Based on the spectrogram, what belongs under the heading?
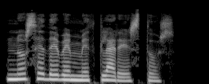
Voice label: spanish, spanish phrases

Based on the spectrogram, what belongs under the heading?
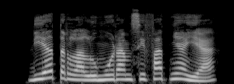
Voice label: indonesia, indonesian negative phrases

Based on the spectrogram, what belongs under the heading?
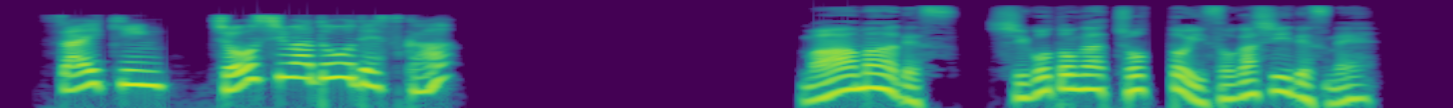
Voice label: anime, Natural Japanese Conversations

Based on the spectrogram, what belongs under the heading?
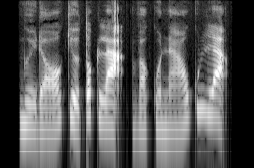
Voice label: Vietnamese; 日常の不満、怒り、批判といった感情をベトナム語でどのように表現するのか、ネガティブな感情を持つフレーズ集

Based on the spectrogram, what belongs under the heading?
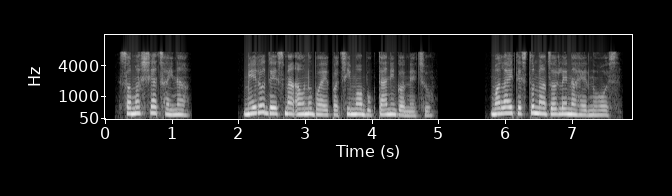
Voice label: Nepali, nepali phrases; 50 nepali phrases you can use while sightseeing or traveling part 2

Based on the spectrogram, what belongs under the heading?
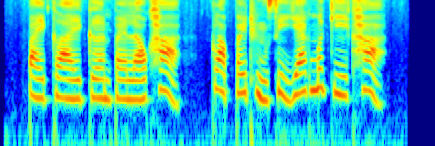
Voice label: Thai, basic thai phrases

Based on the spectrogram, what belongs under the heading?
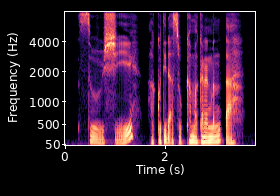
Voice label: indonesia, indonesian negative phrases

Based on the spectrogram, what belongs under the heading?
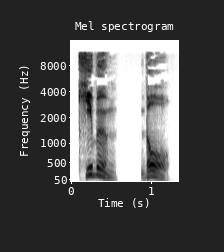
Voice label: anime, japanese anime and internet slang

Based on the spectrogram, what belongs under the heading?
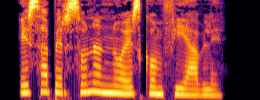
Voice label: spanish phrases, negative language; slander and gossip

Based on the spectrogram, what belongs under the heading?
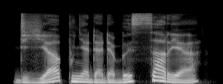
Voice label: indonesian phrases

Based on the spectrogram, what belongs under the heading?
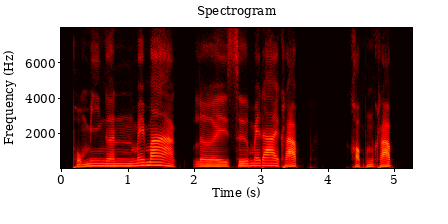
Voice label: Thai, basic Thai phrases; a list of 100 basic thai phrases you can use while traveling; タイ旅行で必須の「伝える力」を磨く！カタカナ発音で覚える基本の100フレーズ

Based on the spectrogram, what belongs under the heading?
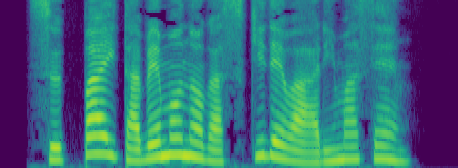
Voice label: japan

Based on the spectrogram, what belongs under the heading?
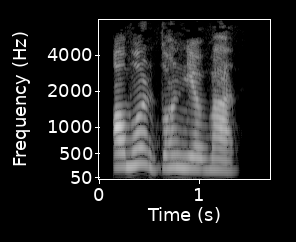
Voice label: Nepali, thank you in nepali

